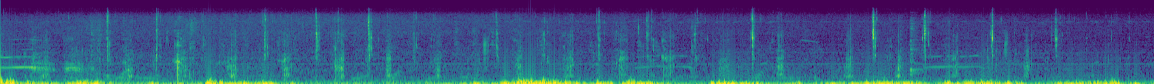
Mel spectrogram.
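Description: Close-miked chewing of crunchy raw vegetables, with many crisp crunching clicks. Faint goose honks sound in the background three times.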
